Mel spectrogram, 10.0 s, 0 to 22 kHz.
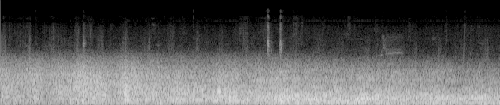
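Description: Loud, steady roar of Snowbirds CT-114 Tutor jets flying past, swelling about two seconds in.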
